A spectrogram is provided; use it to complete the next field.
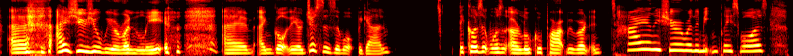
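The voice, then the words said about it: Scottish accent. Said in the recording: “if it isn't obvious from the accent, I am Scottish.”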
